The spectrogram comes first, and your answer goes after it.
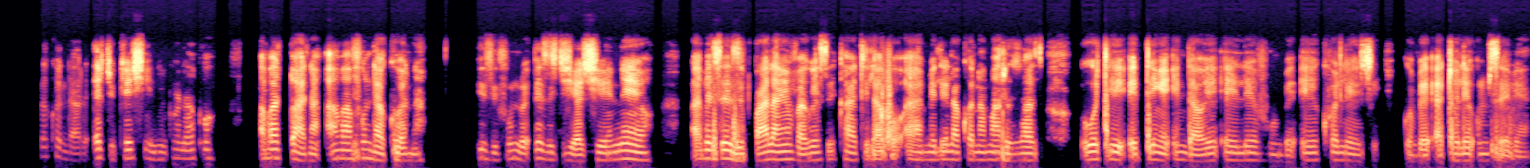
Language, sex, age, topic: North Ndebele, male, 18-24, education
